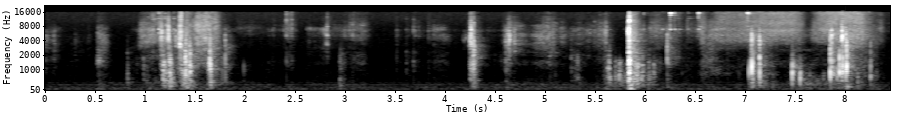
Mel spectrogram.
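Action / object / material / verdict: scrape / glossy paper magazine / glossy paper / none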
